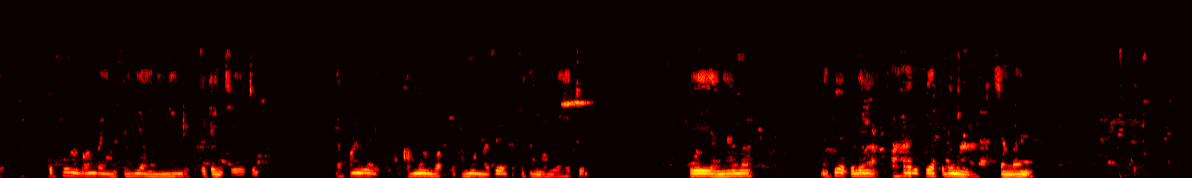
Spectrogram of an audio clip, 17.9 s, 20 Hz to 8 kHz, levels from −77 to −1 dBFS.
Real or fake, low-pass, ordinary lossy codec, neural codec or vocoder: real; 7.2 kHz; MP3, 24 kbps; none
